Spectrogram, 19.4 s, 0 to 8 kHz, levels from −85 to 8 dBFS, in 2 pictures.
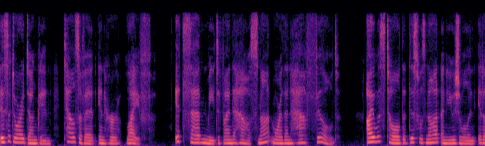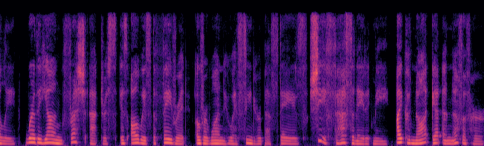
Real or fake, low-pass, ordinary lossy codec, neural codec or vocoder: fake; 7.2 kHz; MP3, 64 kbps; codec, 16 kHz, 2 kbps, FunCodec, trained on LibriTTS, 25 frames a second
